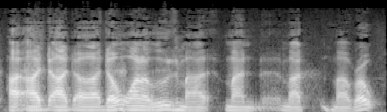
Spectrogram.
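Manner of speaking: stammering Southern simpleton; Forrest Gump. Acted. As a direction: fret haltingly, tripping over small words. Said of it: "And then Forrest Gump".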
